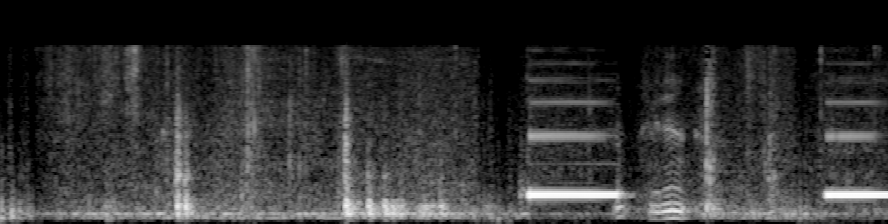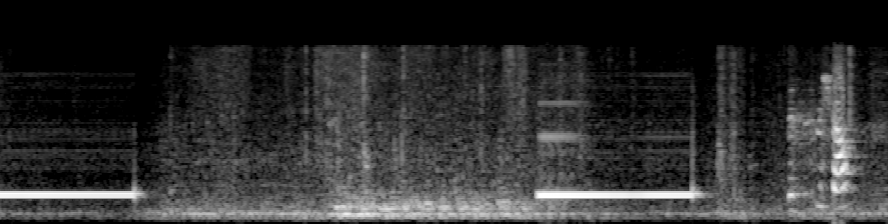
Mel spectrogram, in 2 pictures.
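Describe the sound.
Telephone dial tone and keypad dialing heard over a narrow phone line, with several sustained steady tones broken by short beeps while people talk in between.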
